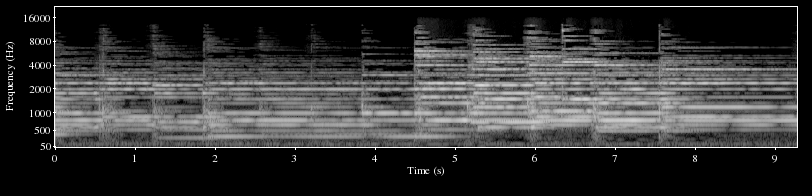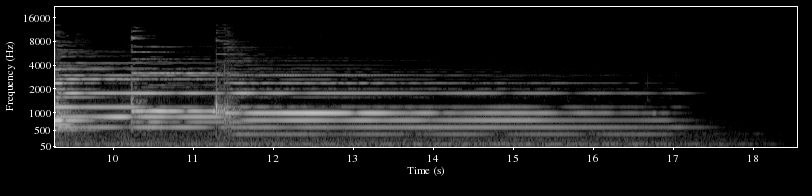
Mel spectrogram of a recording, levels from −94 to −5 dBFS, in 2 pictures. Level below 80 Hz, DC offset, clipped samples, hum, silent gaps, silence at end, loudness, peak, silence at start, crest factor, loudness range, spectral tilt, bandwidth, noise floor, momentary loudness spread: -74 dBFS; under 0.1%; under 0.1%; none; none; 2.4 s; -25 LUFS; -8 dBFS; 0 s; 20 dB; 18 LU; 0.5 dB/octave; 14.5 kHz; -84 dBFS; 23 LU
